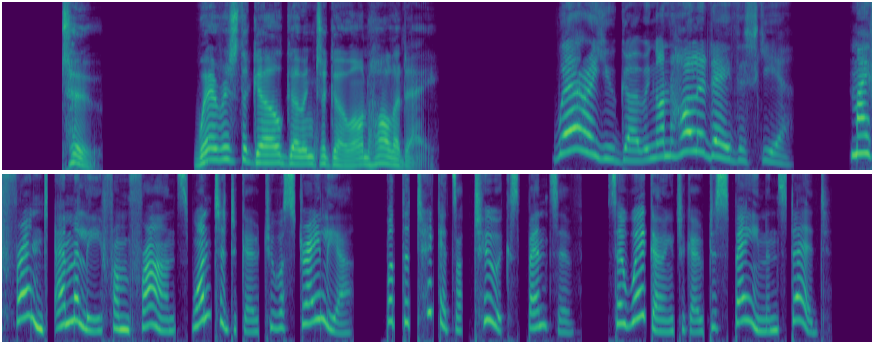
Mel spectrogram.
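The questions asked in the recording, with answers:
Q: Where is the girl going to go on holiday?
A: Spain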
